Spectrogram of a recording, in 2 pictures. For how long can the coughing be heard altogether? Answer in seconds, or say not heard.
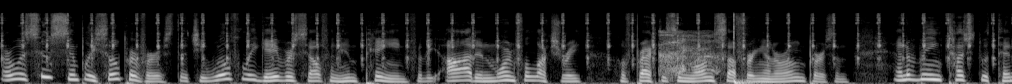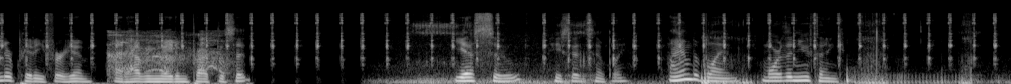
2 s.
